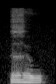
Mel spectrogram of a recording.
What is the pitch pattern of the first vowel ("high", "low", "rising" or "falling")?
low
